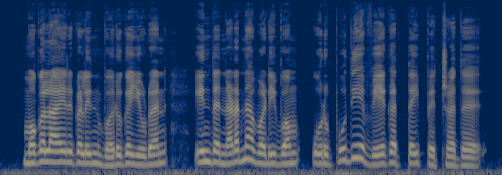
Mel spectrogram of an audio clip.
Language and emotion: Tamil, neutral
